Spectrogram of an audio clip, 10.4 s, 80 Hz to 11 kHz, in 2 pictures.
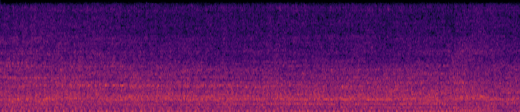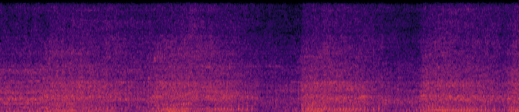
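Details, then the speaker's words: Royal Enfield Interceptor 650 twin on the stock air filter, before the DNA filter swap: even, steady idle with mild intake rush, no knocks or misses; normal idle. "เดี๋ยวให้ฟังเสียงเครื่องเดิมตอนที่ยังไม่ได้เปลี่ยนกองก่อนเนาะ"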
